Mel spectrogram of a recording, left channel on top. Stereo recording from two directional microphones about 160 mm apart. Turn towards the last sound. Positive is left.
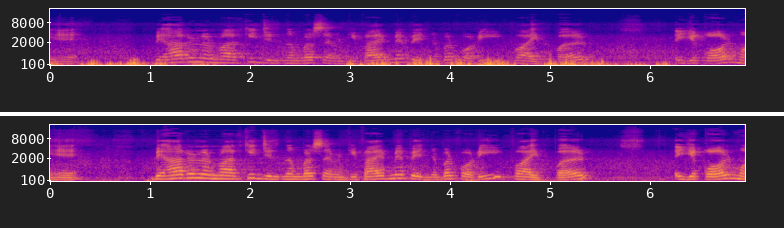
turn(degrees=-50)  # may be behind; listen again after turning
